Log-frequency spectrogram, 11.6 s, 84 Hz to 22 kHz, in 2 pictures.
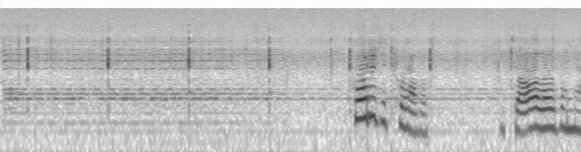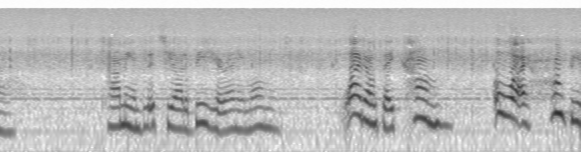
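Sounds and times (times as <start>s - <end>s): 
clock ticking: 0.0s - 4.4s
low constant hum: 0.0s - 11.6s
speech: 3.6s - 4.4s, 5.0s - 6.0s, 6.9s - 11.6s.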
